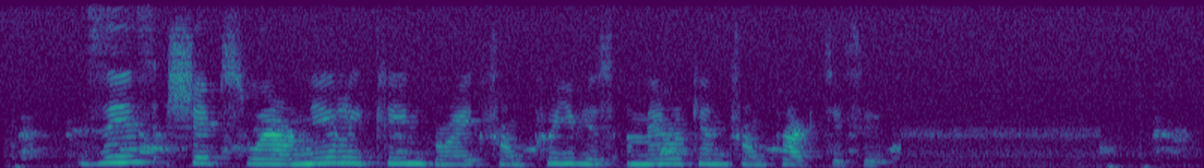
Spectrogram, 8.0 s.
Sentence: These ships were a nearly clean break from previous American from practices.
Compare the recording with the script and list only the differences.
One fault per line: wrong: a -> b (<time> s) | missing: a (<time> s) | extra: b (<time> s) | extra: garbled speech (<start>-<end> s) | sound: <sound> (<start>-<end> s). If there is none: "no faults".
no faults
